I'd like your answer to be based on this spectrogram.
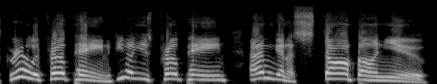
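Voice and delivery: high mock proclamation; imitated high-voiced giant's warning; booming threat. Giant figure threatens the crowd.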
